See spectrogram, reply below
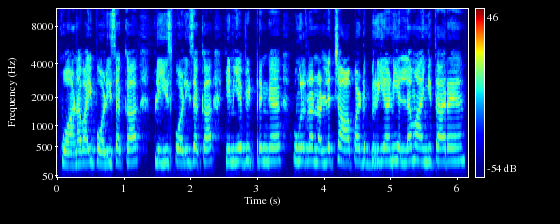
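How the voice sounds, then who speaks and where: A woman's voice: on the high side, level tone, a little fast, fairly bright tone, close to an everyday voice. A woman playing a whiny, scheming young village wife in a comic cartoon, wailing and pleading in Tirunelveli Tamil.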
